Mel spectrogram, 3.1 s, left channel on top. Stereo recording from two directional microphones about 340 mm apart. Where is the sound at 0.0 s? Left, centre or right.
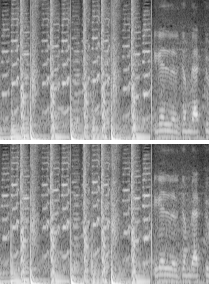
Centre.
